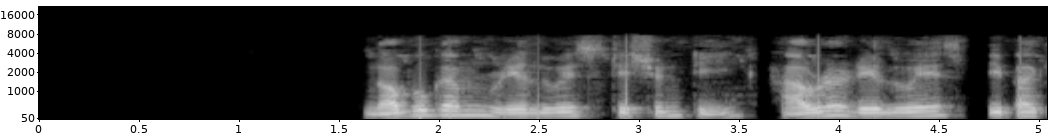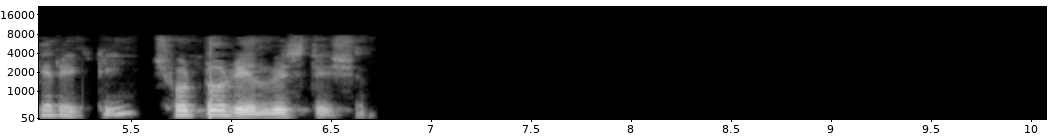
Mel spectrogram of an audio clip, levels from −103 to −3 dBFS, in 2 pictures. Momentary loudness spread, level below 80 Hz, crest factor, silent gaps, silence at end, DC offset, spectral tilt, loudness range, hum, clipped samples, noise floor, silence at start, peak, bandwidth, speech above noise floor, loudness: 12 LU; -62 dBFS; 20 dB; 3.59-3.64 s, 4.64-4.73 s, 5.54-5.60 s; 3.4 s; under 0.1%; -6.5 dB/octave; 5 LU; none; under 0.1%; under -90 dBFS; 1.6 s; -10 dBFS; 7.8 kHz; over 62 dB; -29 LUFS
